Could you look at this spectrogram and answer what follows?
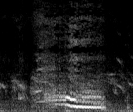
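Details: A broody two-year-two-month-old hen, from a Malaysian flock of Aseel, Shamo and Ganoi Saigon chickens, is let out of her coop. She gives one loud, drawn-out call that slides downward, with faint background noise.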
